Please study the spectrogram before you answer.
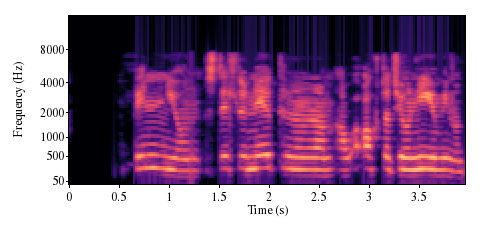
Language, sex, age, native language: Icelandic, male, 11, Icelandic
